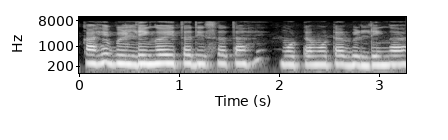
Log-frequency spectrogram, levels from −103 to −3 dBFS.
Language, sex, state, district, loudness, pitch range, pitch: Marathi, female, Maharashtra, Washim, -16 LUFS, 230-255 Hz, 245 Hz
